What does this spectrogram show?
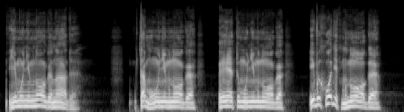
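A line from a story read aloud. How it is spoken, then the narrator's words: Hoarse sighing. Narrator (Russian): Мать хрипло вздохнула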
